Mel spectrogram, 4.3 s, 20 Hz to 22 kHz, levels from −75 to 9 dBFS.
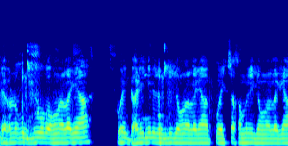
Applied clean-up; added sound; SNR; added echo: neural mask model Resemble Enhance denoiser.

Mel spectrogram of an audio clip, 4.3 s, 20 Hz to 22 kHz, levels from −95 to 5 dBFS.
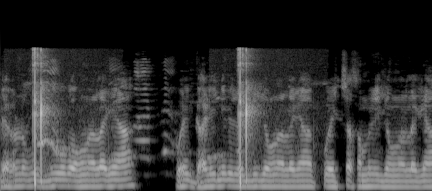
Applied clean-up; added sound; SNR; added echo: none; Crack / Crackle; -2 dB; none.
